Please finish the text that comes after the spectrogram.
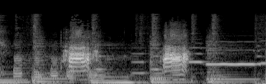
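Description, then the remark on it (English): A duck quacks a few times in quick succession, loud and nasal, with two especially strong honking quacks and a trailing softer one, no talking. “D is for duck.”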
